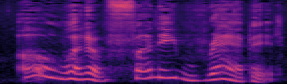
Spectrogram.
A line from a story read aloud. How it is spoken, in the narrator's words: exclaimed the girl, smiling through her tears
